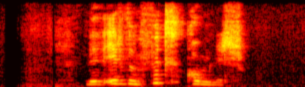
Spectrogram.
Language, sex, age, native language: Icelandic, female, 10, Dutch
